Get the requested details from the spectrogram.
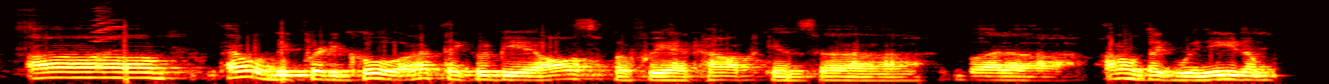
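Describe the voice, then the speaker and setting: Speaking at a moderate pace with an American accent, a man uses a fairly high pitch and lively intonation while his loudness stays very even. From US Midwest, Kansas City. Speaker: sports fan. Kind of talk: casual chat. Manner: halting, many fillers.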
